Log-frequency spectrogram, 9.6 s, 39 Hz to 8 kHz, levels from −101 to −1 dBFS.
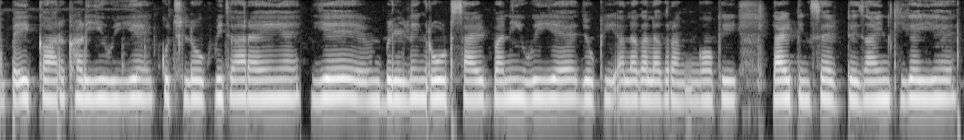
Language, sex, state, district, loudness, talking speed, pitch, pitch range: Hindi, female, Bihar, Sitamarhi, -16 LUFS, 190 wpm, 190 Hz, 185-195 Hz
